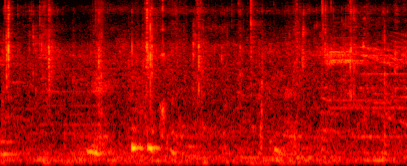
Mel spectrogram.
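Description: Quiet close-up eating sounds: chewing on a mouthful of rice while fingers gather rice and greens on a paper wrapper, with scattered faint clicks and crinkles.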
